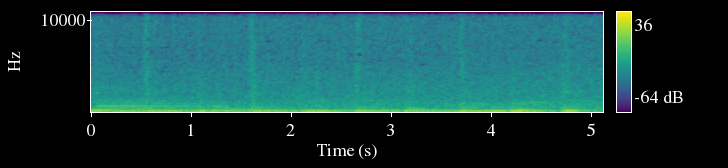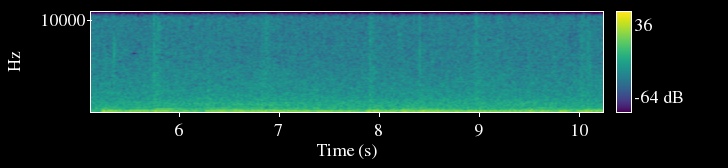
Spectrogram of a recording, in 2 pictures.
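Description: Gentle background music with plucked guitar and a low bass line, over a soft steady hiss of falling rain.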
